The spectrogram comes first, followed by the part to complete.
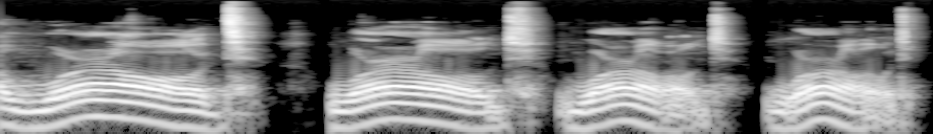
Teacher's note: a Esse é o l forte o Dark L do inglês na palavra mundo você vai ter os dois juntos você vai sair do R pro L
